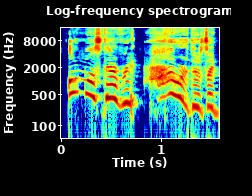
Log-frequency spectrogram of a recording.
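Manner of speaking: ordinary talk, nothing marked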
